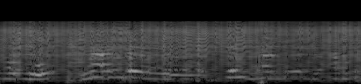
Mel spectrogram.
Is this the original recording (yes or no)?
no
